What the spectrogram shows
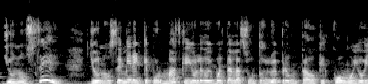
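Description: An earnest Guatemalan vlogger with a Guatemalan Spanish accent tells her viewers a story casually, calling them "my loves," speaking affectionately and repeating herself. Her voice is fairly high, fairly quick and a little mellow.

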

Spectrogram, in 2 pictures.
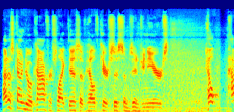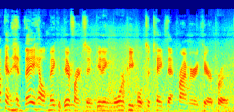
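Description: A man's voice: fairly high pitch, a little fast, background noise. A man interviewing a guest for a podcast, asking polite questions with hesitant repeated starts.

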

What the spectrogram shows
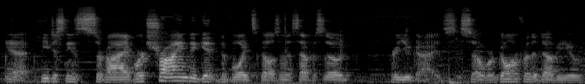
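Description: Young man, casual gameplay banter, joking, loud bursts, game music underneath. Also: on the low side, a little fast. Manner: joking, laughs often, jumps to loud outbursts. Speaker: gaming channel co-host.

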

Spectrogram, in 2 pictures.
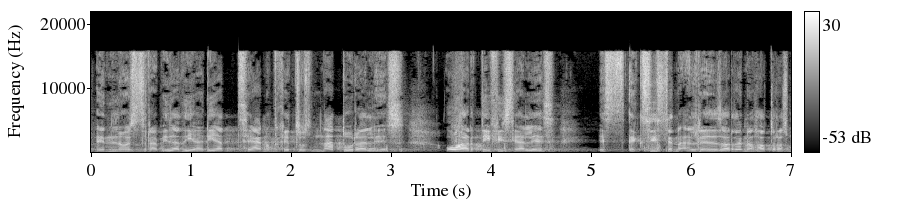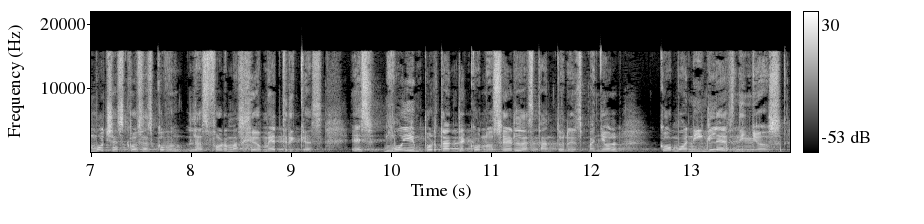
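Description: A young man with a Mexican Spanish accent, teaching kindergarten children in a slow, sing-song voice and repeating each word several times. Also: high voice, lively intonation. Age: young adult. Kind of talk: recorded lesson for kindergarten children. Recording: echoey, roomy reverb.

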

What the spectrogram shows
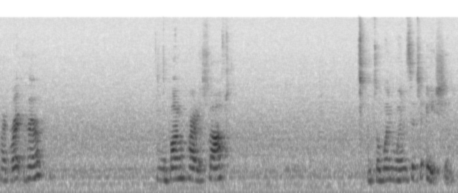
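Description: A woman's voice: medium pitch, level tone, slow. Woman talking while eating, echoey room. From Southern California. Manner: chatty, earnest, encouraging. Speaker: mukbang vlogger. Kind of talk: casual chat to camera while eating. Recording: echoey room, mic at a distance, noisy.

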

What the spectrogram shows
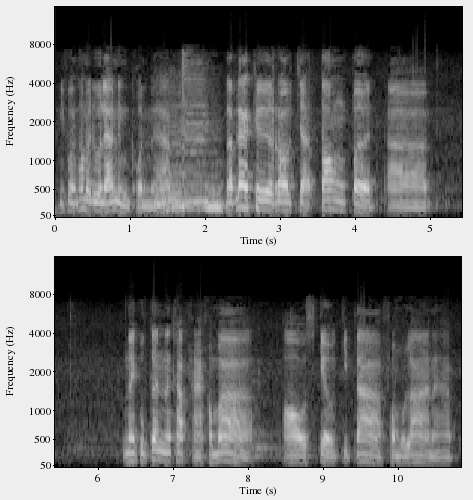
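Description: A man's voice: medium pitch, a little slow, a little mellow. A man giving a casual live-stream guitar lesson, explaining step by step and counting scale degrees aloud. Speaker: guitar teacher. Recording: slightly dull live-stream audio with guitar music. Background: guitar playing and backing track.

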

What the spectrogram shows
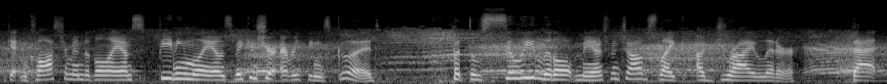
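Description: Woman farmer, 40s, casual vlog delivery, mid-pitched voice, tired and rambling, handheld camera in a noisy sheep barn. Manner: chatty, tired, thinking aloud with restarts. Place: large indoor sheep barn. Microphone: handheld camera at arm's length. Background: bleating sheep and barn noise.

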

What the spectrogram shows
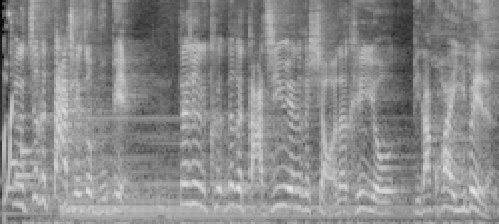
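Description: A man's voice: sits high, lively intonation, quick pace. A man explaining a song arrangement to his group in casual, emphatic rehearsal talk. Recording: hall reverb with music behind.

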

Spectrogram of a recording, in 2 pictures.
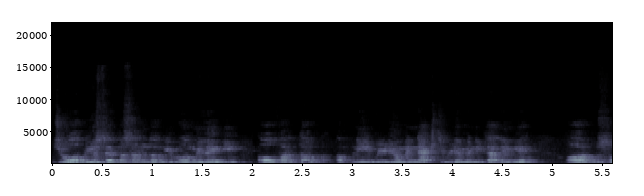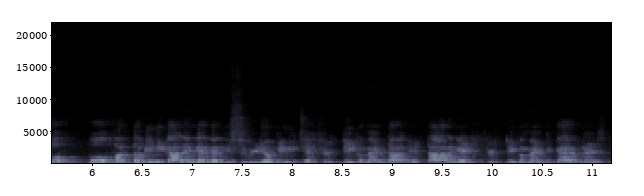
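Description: A man's voice: extremely high pitch, moderate pace. A young man presenting T-shirts in a clothing shop, with an eager, repetitive salesman patter and a lapel mic. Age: young adult. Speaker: garment seller presenting stock. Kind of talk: product showcase sales pitch. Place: indoor clothing shop with hanging racks. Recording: roomy, dull, slightly distant.

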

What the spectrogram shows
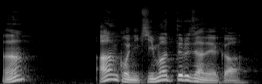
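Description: A man voicing a rough, quick-tempered father from old Edo, speaking blunt old Edo Tokyo speech in a rakugo tale. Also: medium pitch, huge pitch swings. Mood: irritated. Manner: gruff, blunt, grumbling. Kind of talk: rakugo storytelling.

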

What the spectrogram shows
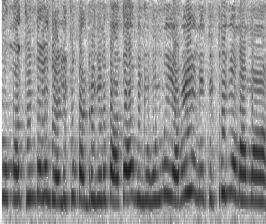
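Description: Cartoon woman as a young wife: very high, mellow tone, pleading, Kanyakumari Tamil. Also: fairly even intonation, fast talker. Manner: pleading, playful. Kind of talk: cartoon voice acting.

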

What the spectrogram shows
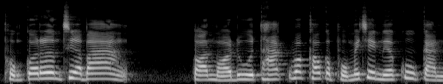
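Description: A woman's voice: sits high, fairly even intonation, fairly quick, a little mellow, natural voice. A woman voicing a young man, a regretful ex-lover in a storybook drama, speaking in a plain, subdued way. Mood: wistful.

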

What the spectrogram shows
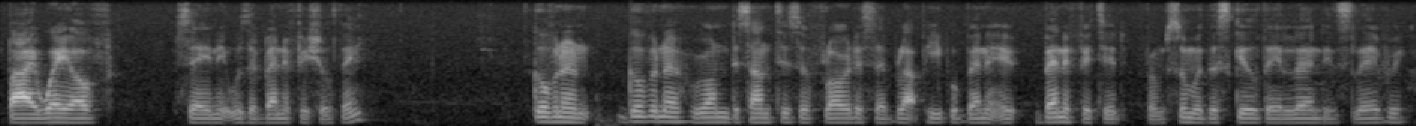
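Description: Over a screen recording, this man reads through articles and scripture, delivering preachy religious commentary and asking "all right?" again and again. His voice is fairly low-pitched and dark, and the recording sounds muffled.

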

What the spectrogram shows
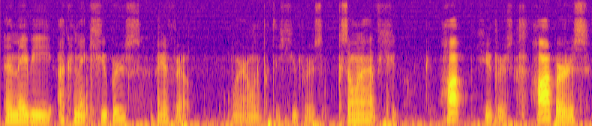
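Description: A man's voice: a little high, moderate pace, highs cut off. A young man casually commentating his own gameplay, rambling and thinking aloud, often correcting himself and swearing casually. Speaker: gaming channel host.

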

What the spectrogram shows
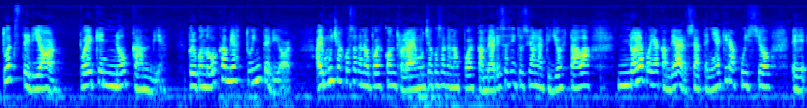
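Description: A woman with an Argentine accent, a life coach giving an informal motivational talk, repeating herself and restarting phrases. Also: medium pitch. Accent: Argentine Spanish. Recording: dull lo-fi sound.

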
